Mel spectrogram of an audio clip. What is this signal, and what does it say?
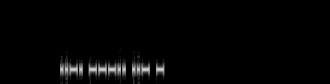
Morse code, heard as a keyed tone, about 52 wpm, 700 Hz. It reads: F8UT
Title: DXCC-100 Call Signs - 4 Characters - 50wpm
